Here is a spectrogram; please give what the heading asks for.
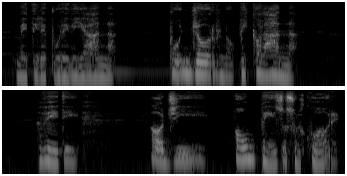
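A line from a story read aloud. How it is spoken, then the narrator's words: Quiet added remark. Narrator (Italian): soggiunse a voce bassa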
